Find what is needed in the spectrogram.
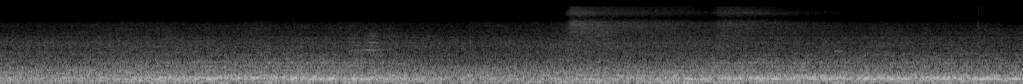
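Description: Diesel passenger train running along the line, heard from inside the carriage: a steady rumble of wheels on rail under a droning engine note. A brief hiss comes in about six seconds in.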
